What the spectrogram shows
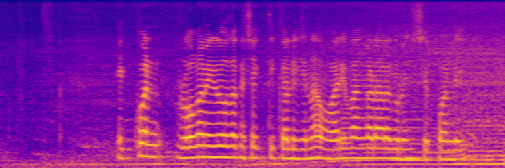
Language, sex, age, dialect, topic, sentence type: Telugu, male, 18-24, Telangana, agriculture, question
